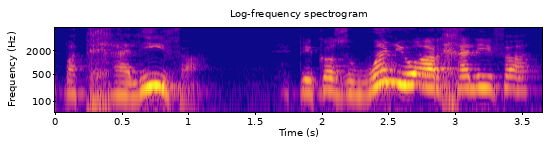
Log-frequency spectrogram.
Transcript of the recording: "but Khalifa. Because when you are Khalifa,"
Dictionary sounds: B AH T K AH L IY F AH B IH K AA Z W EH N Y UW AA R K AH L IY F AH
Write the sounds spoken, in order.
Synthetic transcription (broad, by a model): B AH T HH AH L IY F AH B IH K AA Z W EH N Y UW AA R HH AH L IY F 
